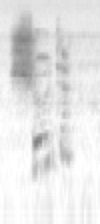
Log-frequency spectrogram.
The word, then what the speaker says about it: should: Alors, le OU se prononce à la française, disons-le. Même dans you.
